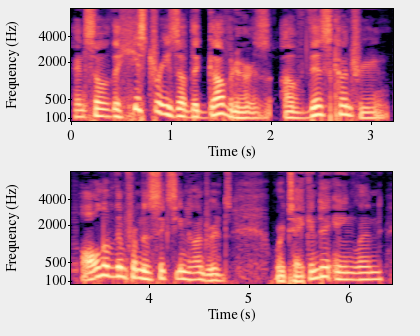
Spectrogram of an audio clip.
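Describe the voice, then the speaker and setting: A man on a radio pledge drive makes an emphatic, persuasive appeal to listeners. His voice is dark and mellow, recorded close and dry in a studio. He asks rhetorical questions and repeats the call-in number again and again. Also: medium pitch, expressive, moderate pace, dry recording. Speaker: radio fund drive host.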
